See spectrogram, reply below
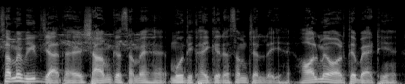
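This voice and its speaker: A man's voice: low voice, fairly quick, a little mellow, a little hiss or hum. A man narrating a scripted cartoon family story, setting each scene as a storyteller.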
